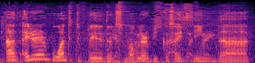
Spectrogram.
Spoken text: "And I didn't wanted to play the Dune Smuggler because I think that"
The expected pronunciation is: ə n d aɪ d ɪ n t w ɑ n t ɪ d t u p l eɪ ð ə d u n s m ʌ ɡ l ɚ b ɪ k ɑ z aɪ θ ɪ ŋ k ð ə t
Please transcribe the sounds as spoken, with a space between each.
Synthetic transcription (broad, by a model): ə n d aɪ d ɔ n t w ɑ n t ɪ d t u p l eɪ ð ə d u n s m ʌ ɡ l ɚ b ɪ k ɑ s aɪ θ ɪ ŋ k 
